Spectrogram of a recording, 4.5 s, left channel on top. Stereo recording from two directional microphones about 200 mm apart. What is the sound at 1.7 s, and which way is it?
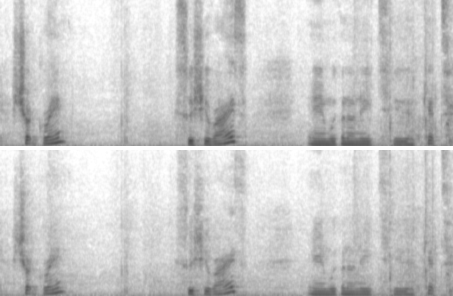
Speech, 25° left (ahead or behind).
